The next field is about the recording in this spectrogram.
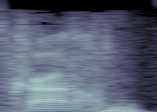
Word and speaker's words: Colonel: Colonel is pronounced Colonel. It is weird.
